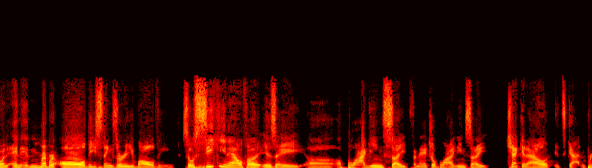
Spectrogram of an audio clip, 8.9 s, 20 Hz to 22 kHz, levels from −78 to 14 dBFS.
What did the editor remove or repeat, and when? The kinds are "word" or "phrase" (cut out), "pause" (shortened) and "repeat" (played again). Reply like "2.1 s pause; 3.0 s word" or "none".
2.7 s pause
